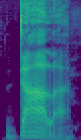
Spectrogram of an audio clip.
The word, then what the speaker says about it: dollar: with it in the first place it is pronounced dala a dala is divided into a hundred cents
